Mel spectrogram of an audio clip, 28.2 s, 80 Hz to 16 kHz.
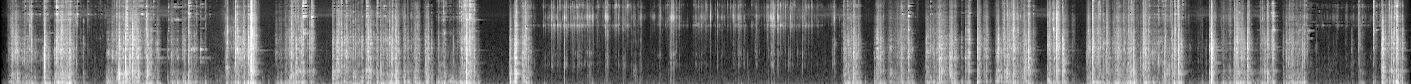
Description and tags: Recoreded with Zoom H6 XY Mic. Edited in Pro Tools.
Messing around with a box full of fishing baits and other junk hoping to find something that isn't there.
scavenge, instruments, garbage, junk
